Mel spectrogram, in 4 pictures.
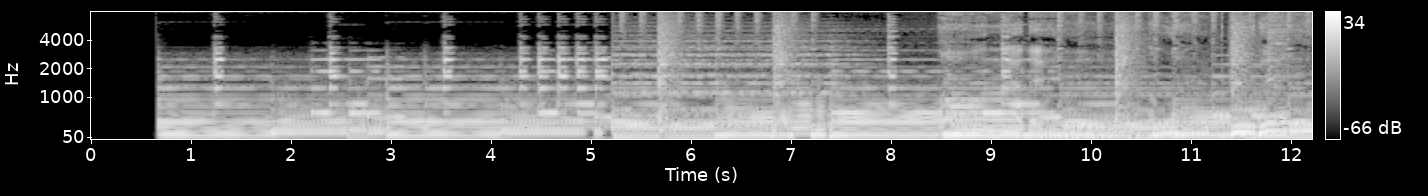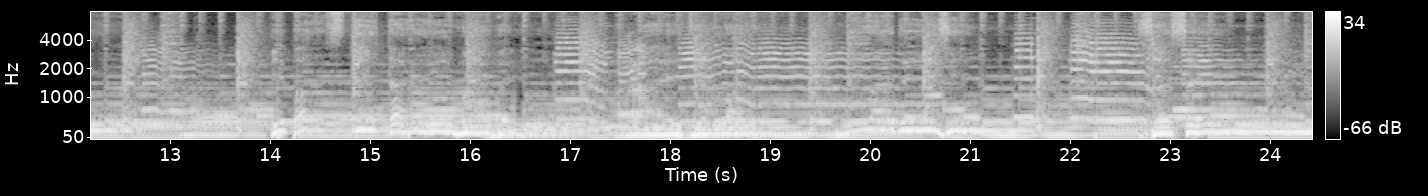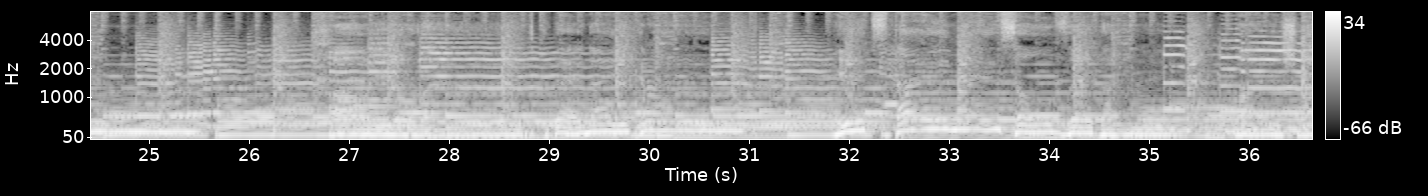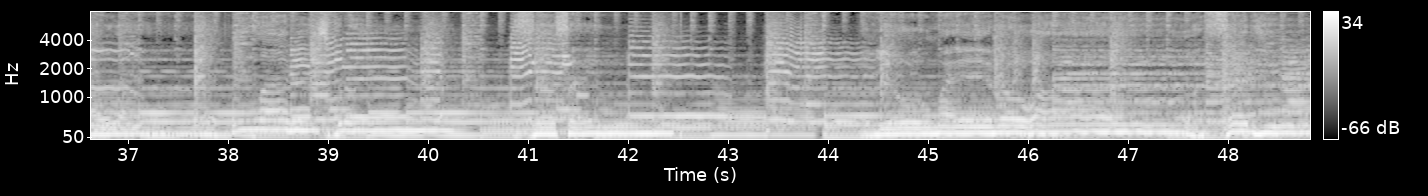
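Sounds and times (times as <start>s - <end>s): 
solo guitar: 0.0s - 48.8s.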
